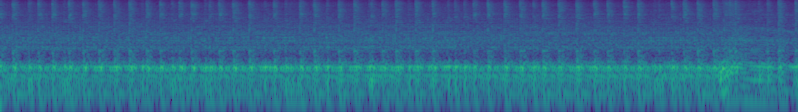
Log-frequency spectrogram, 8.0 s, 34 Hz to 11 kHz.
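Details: Yamaha YZ250 two-stroke (270cc/250cc) motocross bike, first start after a full engine rebuild (bottom end, transmission, bearings, clutch, power valve), took a few kicks: crisp rapid even ring-ding idle, steady, no knocking or rattles; smoke from assembly oils normal; normal idle.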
